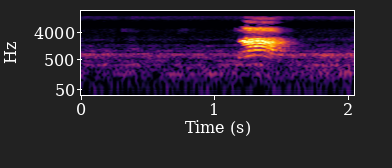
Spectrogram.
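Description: A single short, high-pitched call that rises and falls, about a second in; otherwise near silence.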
